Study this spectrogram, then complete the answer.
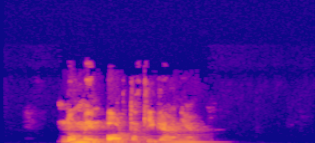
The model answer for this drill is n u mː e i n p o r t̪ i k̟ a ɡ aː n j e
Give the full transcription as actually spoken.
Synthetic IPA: n o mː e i m p ɔ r t̪ a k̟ i ɡ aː n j a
